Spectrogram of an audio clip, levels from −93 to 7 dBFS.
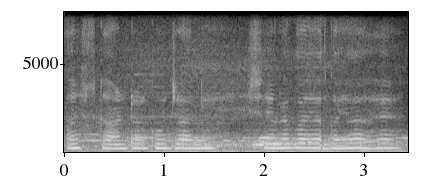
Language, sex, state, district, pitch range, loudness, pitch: Hindi, female, Jharkhand, Palamu, 245-255 Hz, -12 LUFS, 245 Hz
